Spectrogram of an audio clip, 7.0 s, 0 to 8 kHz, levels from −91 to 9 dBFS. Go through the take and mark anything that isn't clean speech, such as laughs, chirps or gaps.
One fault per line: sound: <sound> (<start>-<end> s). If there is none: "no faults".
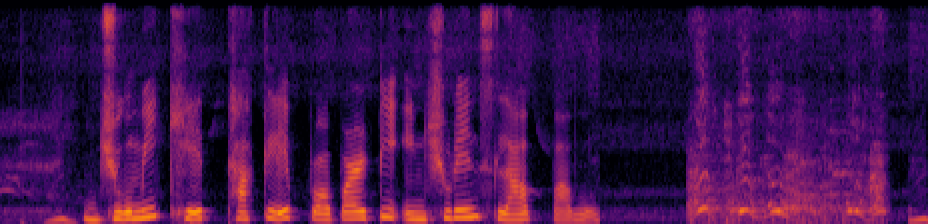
sound: bark (5.1-6.7 s)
